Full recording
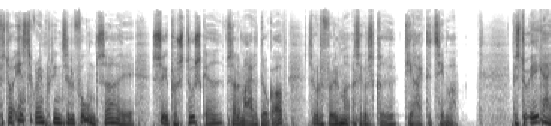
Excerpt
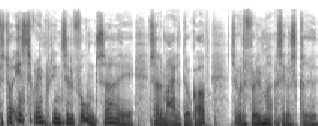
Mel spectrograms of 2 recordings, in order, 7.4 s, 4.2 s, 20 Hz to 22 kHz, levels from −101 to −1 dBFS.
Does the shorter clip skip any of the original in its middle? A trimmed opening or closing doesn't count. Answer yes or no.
yes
